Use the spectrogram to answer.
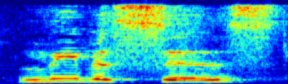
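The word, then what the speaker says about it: Leavis's: It's pronounced Levis's, and it is written Levis's this way.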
